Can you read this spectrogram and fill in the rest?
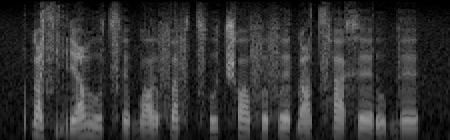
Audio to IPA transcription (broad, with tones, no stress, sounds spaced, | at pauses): ɗ ɑ˧ sʲ rʲ ɑ˩˥ β u˩˥ t͡sʰ ɘ˩ b ɒː˩ ə̯ f a˧ f t͡sʰ u˩˥ t͡ʃʰ ɒː˧ f ɘ˧ f ɘː˧ ɗ ɑ˩˥ t͡sʰ a˥˩ x ɘː˥˩ ɾ u˥˩ b ɘ˥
